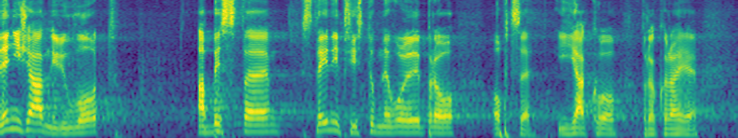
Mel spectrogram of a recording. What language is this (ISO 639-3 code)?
ces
